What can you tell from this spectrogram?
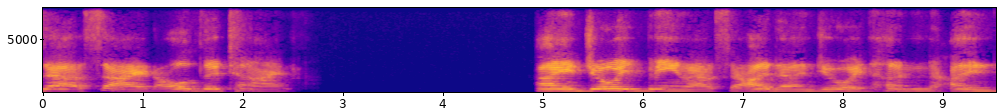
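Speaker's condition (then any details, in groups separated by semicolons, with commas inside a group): ALS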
